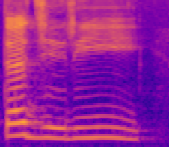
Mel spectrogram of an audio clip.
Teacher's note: تجری، جیم پر قلقلہ کرتے ہیں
